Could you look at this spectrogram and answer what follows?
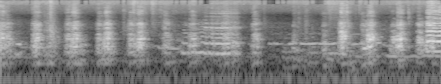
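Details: Laying hens settling into nesting boxes in a farm hen house on a peaceful afternoon; quick uneven clucks mixed with short drawn-out tonal calls, several birds overlapping.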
